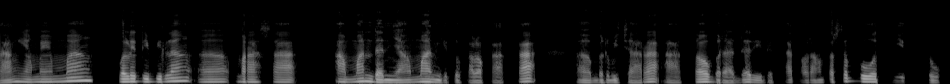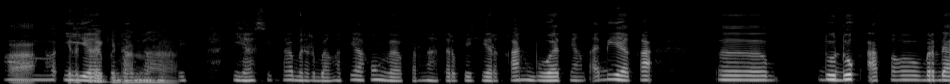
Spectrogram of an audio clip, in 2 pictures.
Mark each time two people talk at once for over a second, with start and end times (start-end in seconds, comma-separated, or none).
9.5-11.3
